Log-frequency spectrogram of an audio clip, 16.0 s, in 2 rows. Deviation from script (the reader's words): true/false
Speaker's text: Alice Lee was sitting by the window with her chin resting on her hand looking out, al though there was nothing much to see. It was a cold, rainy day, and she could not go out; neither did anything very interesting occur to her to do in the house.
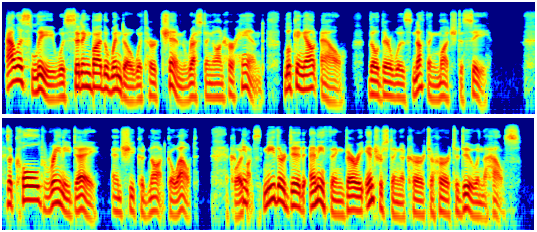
true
